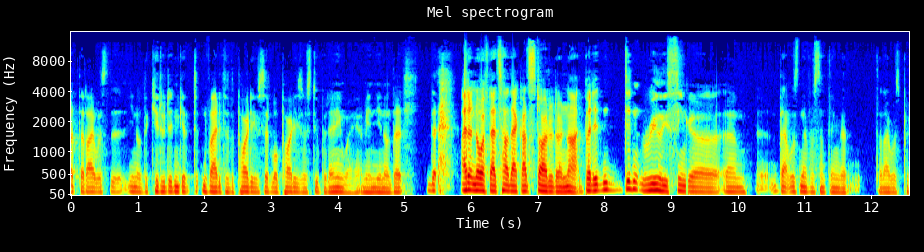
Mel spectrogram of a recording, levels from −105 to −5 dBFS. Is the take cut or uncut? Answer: cut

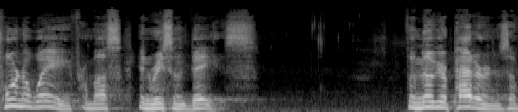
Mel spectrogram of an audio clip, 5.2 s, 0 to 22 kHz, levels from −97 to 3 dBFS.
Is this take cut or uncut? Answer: cut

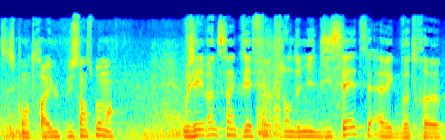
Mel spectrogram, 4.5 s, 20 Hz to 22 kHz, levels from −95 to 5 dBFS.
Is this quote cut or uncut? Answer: cut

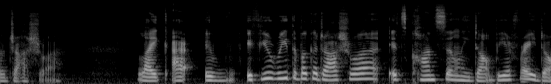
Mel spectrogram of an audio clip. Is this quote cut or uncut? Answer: uncut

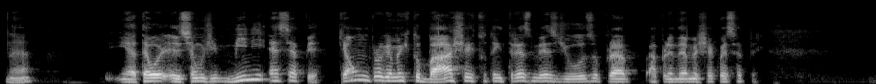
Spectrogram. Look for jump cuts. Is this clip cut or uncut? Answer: uncut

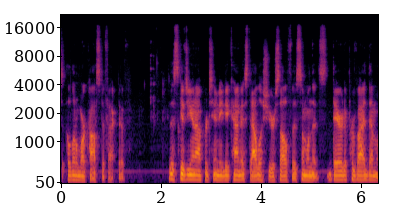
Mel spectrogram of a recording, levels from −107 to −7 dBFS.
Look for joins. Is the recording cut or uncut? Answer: cut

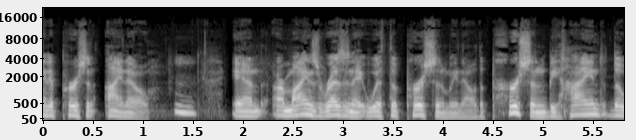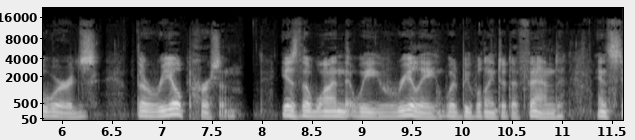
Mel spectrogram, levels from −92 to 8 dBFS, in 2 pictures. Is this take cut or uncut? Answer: uncut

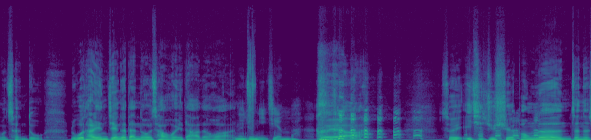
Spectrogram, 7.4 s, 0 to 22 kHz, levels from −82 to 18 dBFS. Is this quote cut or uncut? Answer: cut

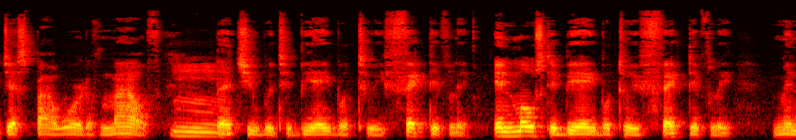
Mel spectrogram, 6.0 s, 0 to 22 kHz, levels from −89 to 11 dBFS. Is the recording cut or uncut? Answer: cut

